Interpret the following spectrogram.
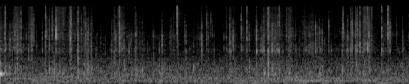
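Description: Crinkly silver heart-print wrapping sheet crinkling as hands handle and feel the wrapped gift, with many small irregular crackles and no steady rhythm.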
